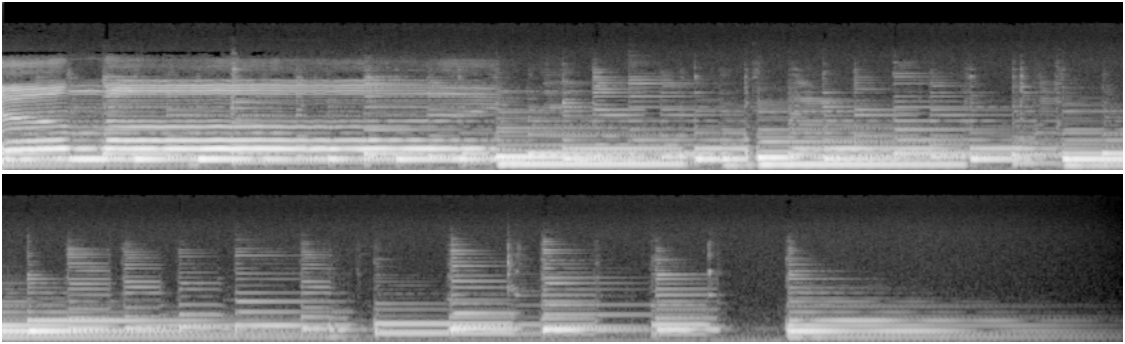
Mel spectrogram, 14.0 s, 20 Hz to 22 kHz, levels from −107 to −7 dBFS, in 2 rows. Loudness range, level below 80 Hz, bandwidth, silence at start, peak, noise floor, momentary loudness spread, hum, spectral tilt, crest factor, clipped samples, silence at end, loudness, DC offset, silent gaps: 11 LU; -54 dBFS; 6.8 kHz; 0 s; -4 dBFS; -52 dBFS; 16 LU; none; -8 dB/octave; 16 dB; under 0.1%; 0.8 s; -19 LUFS; under 0.1%; none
